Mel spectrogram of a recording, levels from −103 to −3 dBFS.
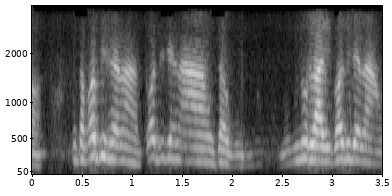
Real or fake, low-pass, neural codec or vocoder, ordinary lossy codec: fake; 3.6 kHz; codec, 16 kHz in and 24 kHz out, 1 kbps, XY-Tokenizer; MP3, 32 kbps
